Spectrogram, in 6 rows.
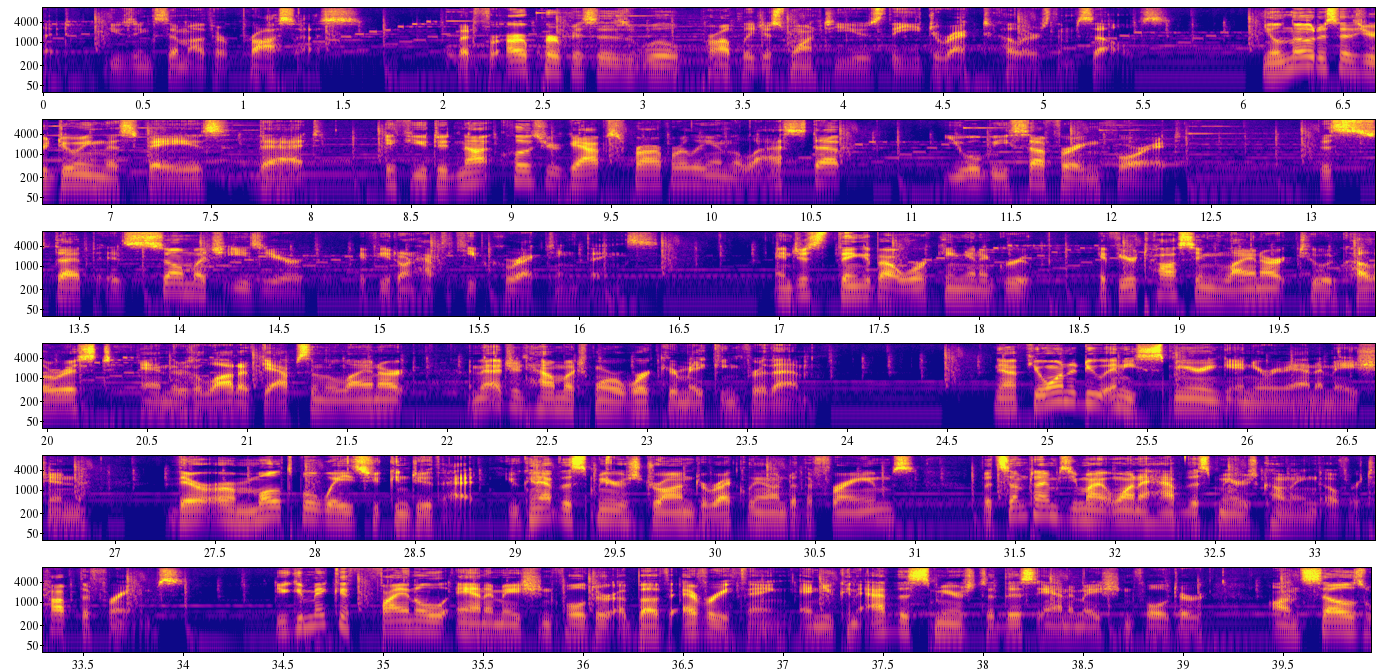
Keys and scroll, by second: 0.0-2.2 typing, 0.7 ctrl+z, 3.8-5.0 typing, 5.9 ctrl+z, 6.6-13.1 typing, 14.6 m, 14.9 ctrl+d, 15.1 ,, 17.2-19.0 typing, 21.6 ,, 22.2 space, 23.3 g, 25.0-28.2 typing, 29.2 ,, 29.5 b, 30.2 b, 30.7 ctrl+z, 32.4-34.5 typing, 36.2 ctrl+z, 36.5 space, 36.8 c, 38.3 ..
